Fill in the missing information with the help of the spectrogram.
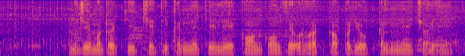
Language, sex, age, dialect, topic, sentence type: Hindi, male, 18-24, Garhwali, agriculture, question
